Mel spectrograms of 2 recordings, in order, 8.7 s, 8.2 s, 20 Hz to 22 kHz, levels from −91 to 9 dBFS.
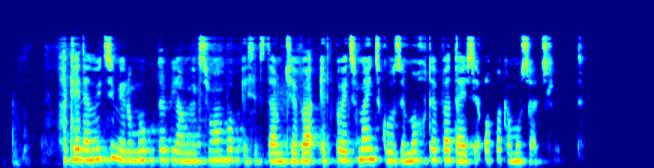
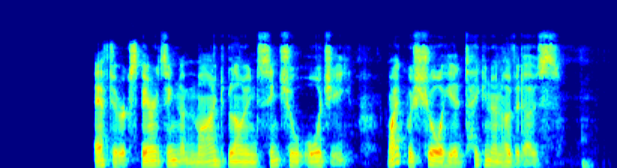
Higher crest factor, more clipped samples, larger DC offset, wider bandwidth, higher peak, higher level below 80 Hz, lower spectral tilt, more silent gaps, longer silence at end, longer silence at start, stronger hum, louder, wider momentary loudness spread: about the same, 20 dB vs 24 dB; neither; neither; about the same, 9.6 kHz vs 10.5 kHz; second, -6 dBFS vs -2 dBFS; second, -72 dBFS vs -62 dBFS; about the same, -3.5 dB/octave vs -3 dB/octave; second, none vs 5.08-5.12 s; first, 1 s vs 0.4 s; second, 0.8 s vs 1.25 s; neither; about the same, -24 LUFS vs -23 LUFS; about the same, 9 LU vs 8 LU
